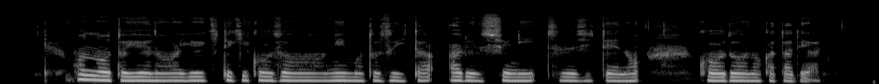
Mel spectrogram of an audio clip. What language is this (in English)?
Japanese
